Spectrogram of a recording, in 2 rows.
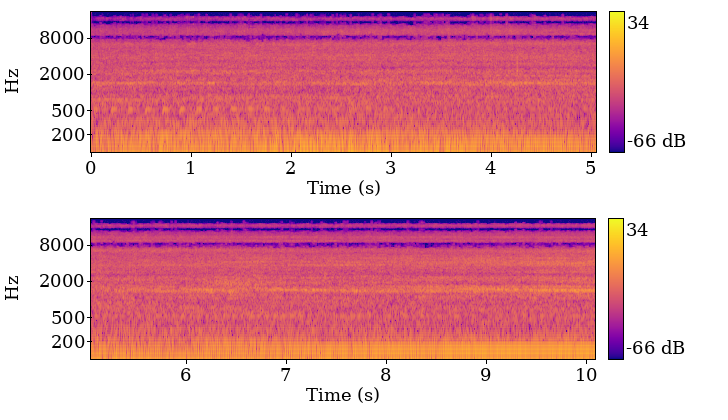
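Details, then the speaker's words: Blue Mustang Mach 1, 32-valve V8: deep, even burble at steady idle with no misses, ticks or knocks; healthy engine. "now let's go enjoy the blue one for a little while pay attention to this 32 valve bbal idle"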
